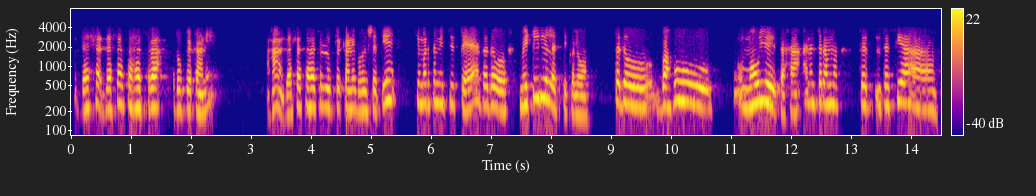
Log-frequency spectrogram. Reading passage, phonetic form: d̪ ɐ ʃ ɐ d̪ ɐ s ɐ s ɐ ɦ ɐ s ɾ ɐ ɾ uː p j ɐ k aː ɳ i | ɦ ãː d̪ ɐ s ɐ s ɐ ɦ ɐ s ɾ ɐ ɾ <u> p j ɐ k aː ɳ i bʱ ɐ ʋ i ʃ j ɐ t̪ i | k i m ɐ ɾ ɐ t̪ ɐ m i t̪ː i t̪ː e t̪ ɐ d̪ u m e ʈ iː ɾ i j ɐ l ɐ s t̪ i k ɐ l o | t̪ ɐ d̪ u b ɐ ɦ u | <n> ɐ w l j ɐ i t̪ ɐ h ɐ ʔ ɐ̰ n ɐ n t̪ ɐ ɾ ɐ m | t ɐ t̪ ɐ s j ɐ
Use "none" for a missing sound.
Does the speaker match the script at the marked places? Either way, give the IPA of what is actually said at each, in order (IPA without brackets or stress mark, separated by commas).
uː, m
